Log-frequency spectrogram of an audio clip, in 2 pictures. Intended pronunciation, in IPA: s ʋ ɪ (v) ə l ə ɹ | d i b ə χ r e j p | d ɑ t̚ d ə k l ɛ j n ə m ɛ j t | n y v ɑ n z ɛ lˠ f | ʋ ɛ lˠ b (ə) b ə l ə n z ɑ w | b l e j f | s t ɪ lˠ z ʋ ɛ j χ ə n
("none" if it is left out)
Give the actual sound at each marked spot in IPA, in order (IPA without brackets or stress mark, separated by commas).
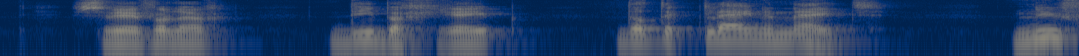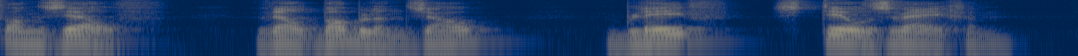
v, ɑ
